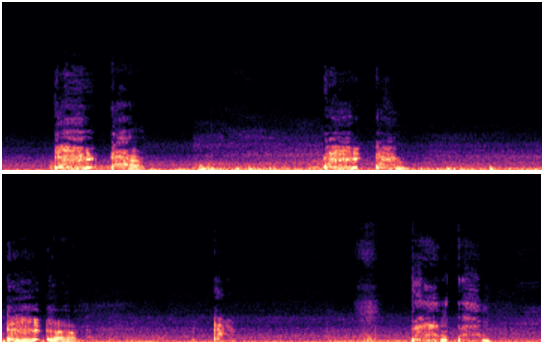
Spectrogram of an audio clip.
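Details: Sick man with an extremely stuffy nose: four deep, loose, congested double coughs over outdoor traffic noise; wet productive cough.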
